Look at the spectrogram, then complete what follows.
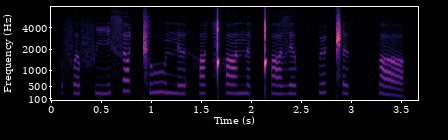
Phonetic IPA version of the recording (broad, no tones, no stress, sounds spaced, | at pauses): f ə f i s ʌ ǁ u n ɘ h ʌ ǃʰ ʌ n ə ǃʰ ʌ z ɘ pː ʏ ǁ ɘ kː ʌ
